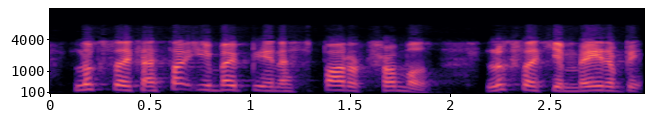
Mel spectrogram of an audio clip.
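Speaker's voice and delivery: put-on worst-ever Irish accent. Quoting a film character's line to the Colonel character, bad Irish accent. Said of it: "The Irish guy with the worst accent ever".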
